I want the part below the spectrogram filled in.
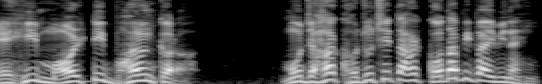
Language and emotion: Odia, angry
